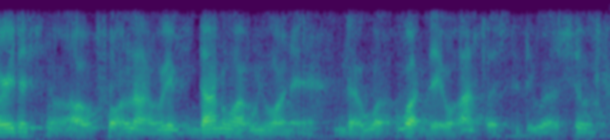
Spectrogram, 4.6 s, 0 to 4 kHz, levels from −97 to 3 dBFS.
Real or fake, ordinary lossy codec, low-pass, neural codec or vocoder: fake; none; 3.6 kHz; codec, 24 kHz, 3 kbps, HILCodec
